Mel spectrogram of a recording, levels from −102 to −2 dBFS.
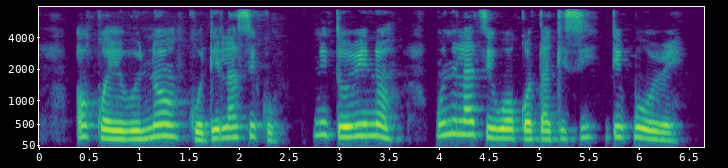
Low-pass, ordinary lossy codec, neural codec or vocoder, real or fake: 7.2 kHz; none; none; real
